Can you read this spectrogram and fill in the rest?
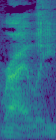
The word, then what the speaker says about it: Rylie: But not Rylie, usually.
